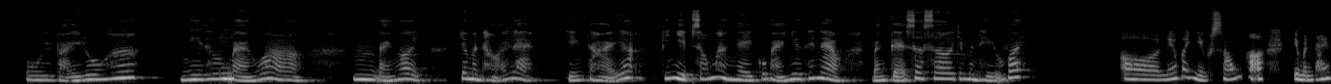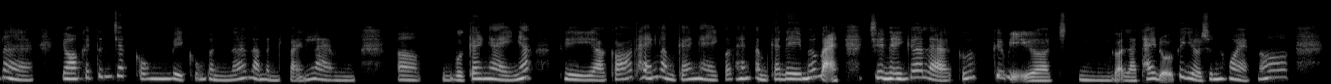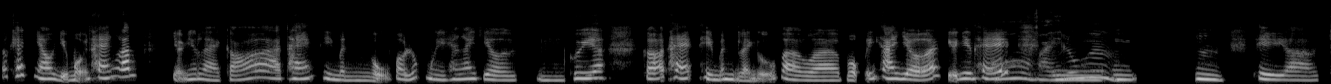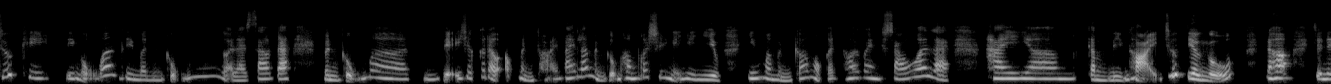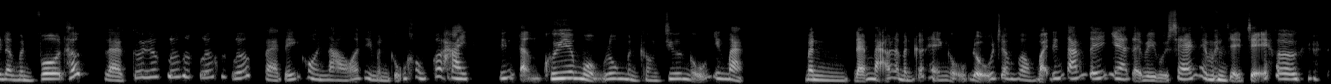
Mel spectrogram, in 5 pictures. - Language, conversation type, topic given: Vietnamese, advice, Làm thế nào để cải thiện chất lượng giấc ngủ và thức dậy tràn đầy năng lượng hơn?
- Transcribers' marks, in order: other background noise; laughing while speaking: "cho nên"; laughing while speaking: "Đó"; laughing while speaking: "mình"; chuckle; tapping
